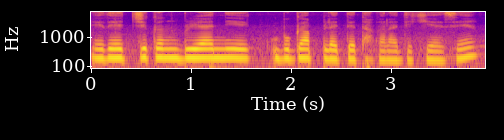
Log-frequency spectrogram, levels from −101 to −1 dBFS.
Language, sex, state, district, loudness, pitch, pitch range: Nagamese, female, Nagaland, Dimapur, -15 LUFS, 195 Hz, 180-200 Hz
